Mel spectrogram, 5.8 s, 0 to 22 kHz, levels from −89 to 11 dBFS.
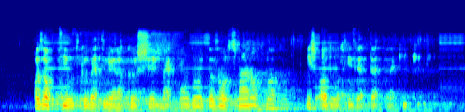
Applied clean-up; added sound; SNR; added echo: neural separator model SepFormer DNS4.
